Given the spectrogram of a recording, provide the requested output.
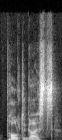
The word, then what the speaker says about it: poltergeist: some song lyrics about poltergeists this could come in very handy so here we go the word Poltergeist rhymes with Christ Heist underpriced unsliced or the combination words Zeitgeist and Antichrist and you never know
